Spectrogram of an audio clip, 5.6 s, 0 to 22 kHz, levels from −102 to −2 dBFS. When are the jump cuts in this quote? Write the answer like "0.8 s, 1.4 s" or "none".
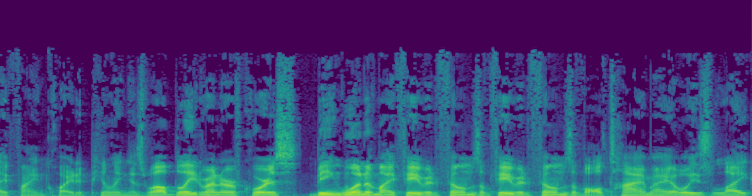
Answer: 3.7 s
